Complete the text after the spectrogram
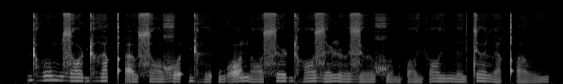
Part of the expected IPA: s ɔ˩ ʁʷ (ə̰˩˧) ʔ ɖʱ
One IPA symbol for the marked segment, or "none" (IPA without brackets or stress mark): ə̰˧˥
